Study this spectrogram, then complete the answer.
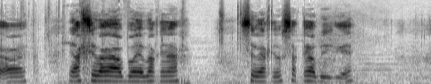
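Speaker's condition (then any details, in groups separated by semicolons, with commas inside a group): Cerebral palsy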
